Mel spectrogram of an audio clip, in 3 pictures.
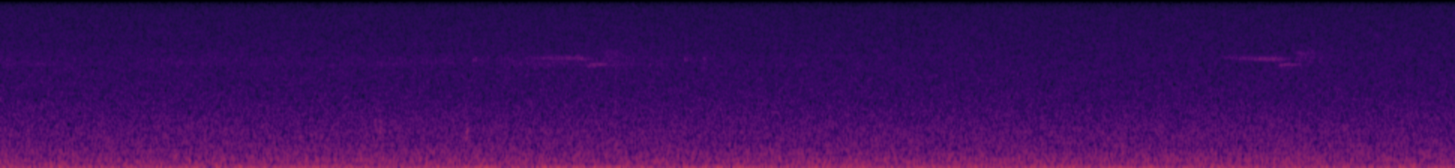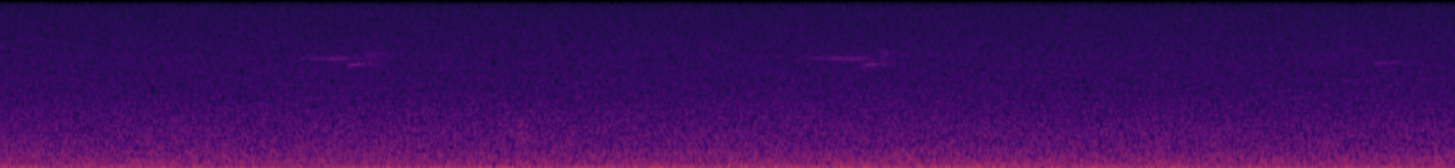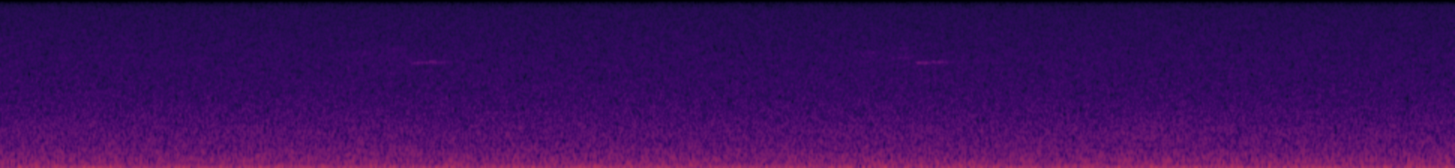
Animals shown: Black-throated Green Warbler (Setophaga virens)

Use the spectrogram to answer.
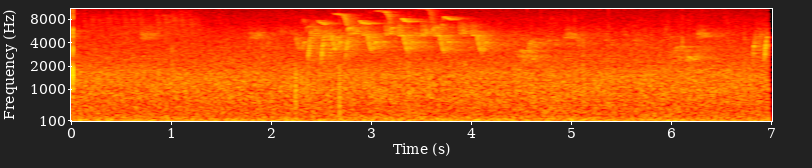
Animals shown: Red-eyed Vireo (Vireo olivaceus), Wood Thrush (Hylocichla mustelina), Blackburnian Warbler (Setophaga fusca), Ovenbird (Seiurus aurocapilla)

